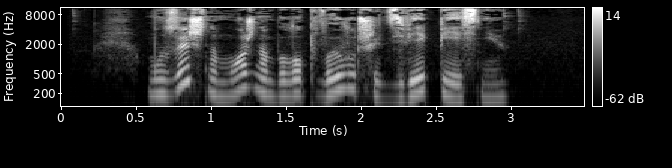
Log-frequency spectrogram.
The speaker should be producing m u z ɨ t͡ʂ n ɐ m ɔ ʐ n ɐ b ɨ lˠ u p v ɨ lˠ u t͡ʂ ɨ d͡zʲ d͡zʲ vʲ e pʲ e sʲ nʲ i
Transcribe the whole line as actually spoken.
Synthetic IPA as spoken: m u z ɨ t͡ʂ n ɐ m ɔ ʐ n ɐ b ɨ lˠ ɔ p v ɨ lˠ u t͡ʂ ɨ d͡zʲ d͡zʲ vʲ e pʲ e sʲ nʲ i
